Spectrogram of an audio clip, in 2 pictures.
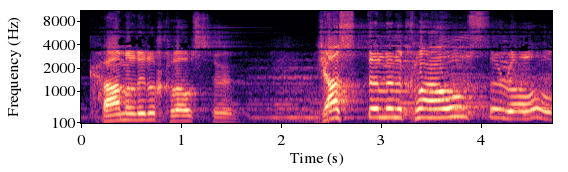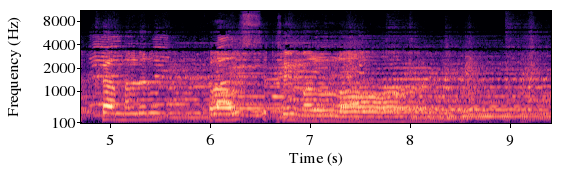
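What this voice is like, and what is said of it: Slightly hoarse singing voice. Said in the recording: “I'm still a little bit hoarse,”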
